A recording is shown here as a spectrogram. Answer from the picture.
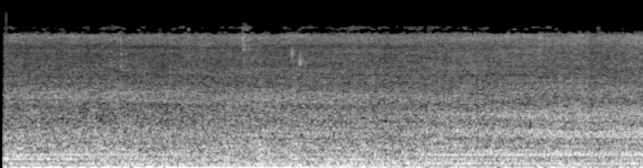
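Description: Steady indoor shopping-mall ambience: a dense, even wash of noise with a low hum underneath and no distinct events.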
